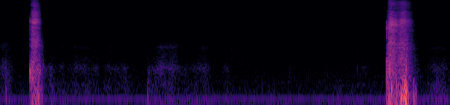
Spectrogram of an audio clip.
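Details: Daughter with allergies: two sharp, explosive sneezes several seconds apart; allergic sneezing.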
